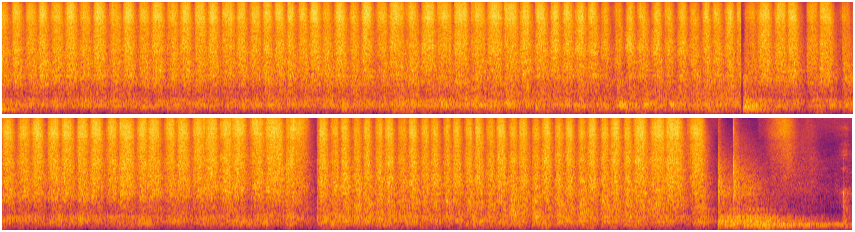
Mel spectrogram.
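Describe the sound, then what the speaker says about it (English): Body filler is sanded by hand over a truck cab corner dent repair, giving a steady, loud, rapid back-and-forth scraping that runs unbroken and close, stopping briefly near the end. "I now need to sand down here, feather this on in"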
